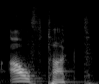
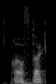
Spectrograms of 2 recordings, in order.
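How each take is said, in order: First: The word ends with a kt sound. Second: The word ends with a bare k sound. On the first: The speaker calls it right. "آفتاکت تلفظ درستش اینه" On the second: The speaker calls it wrong. "آفتاک هم من دارم بد تلفظ میکنم"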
